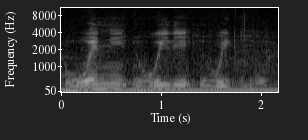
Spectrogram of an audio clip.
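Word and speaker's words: Veni, vidi, vici: Se supone que sonaba Weni, Widi, Wiki.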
